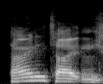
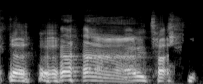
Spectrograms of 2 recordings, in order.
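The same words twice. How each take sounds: First: Said in the usual way. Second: Slow, higher, breaking into laughter; can't hold back the giggle; laughing. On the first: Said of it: "I can't keep a straight face". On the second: Real, not acted. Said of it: "I can't keep a straight face with this one".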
